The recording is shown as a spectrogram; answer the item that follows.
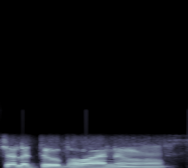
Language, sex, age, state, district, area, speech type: Sanskrit, male, 18-30, Bihar, East Champaran, urban, conversation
